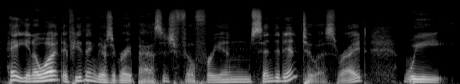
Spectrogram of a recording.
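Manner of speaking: ordinary talk, nothing marked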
